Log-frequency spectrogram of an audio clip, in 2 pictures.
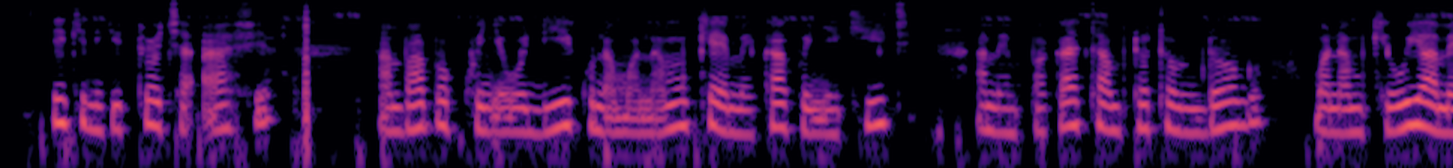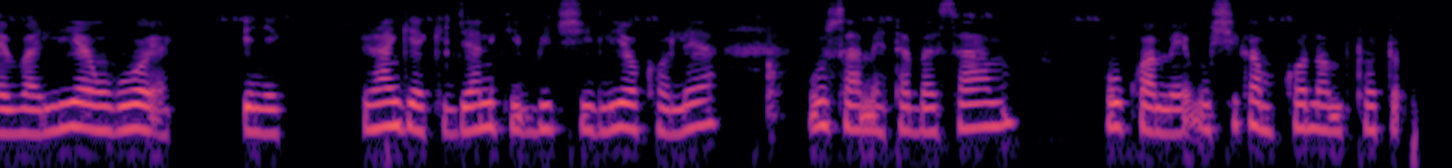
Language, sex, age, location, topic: Swahili, female, 18-24, Kisumu, health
